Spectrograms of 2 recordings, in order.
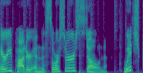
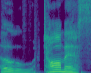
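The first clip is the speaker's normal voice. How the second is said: low, creepy snake voice; 5 semitones lower than usual. Showing how you'd talk to a pet snake, in a creepy snake voice. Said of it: "creepy, ... snake voice".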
